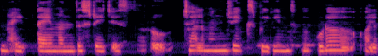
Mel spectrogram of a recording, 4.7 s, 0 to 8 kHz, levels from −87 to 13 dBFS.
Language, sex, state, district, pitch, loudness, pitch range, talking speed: Telugu, female, Karnataka, Bellary, 195 Hz, -22 LUFS, 185-205 Hz, 150 wpm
